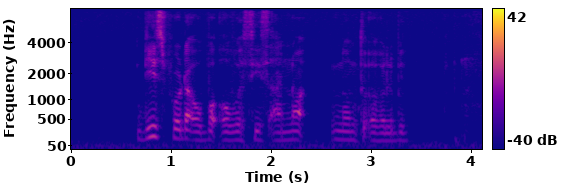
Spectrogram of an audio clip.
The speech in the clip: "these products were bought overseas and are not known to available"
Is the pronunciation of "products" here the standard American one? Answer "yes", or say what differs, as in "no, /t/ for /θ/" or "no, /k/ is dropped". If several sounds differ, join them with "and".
no, /s/ is dropped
